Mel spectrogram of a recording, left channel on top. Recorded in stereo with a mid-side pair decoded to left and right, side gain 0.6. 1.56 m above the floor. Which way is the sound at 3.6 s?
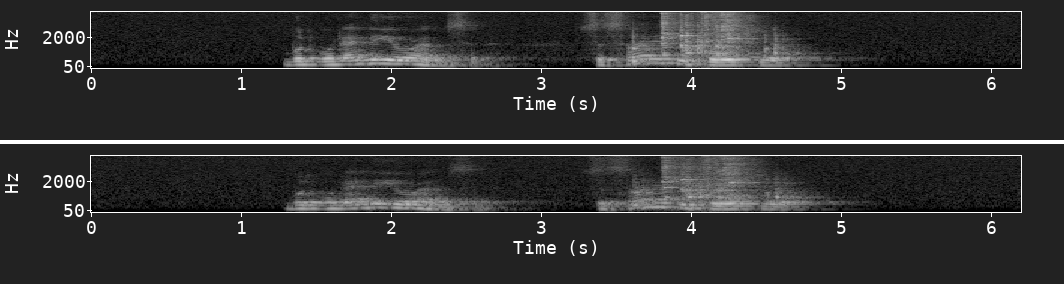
65° left.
